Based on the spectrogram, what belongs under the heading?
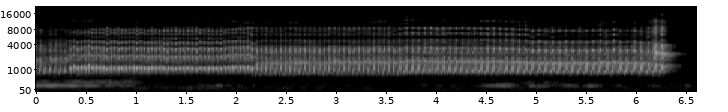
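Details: Waterslager canary training song, a long continuous low rolling tour of tightly pulsed notes lasting about six seconds, slightly shifting in pitch midway, with faint low sounds beneath.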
